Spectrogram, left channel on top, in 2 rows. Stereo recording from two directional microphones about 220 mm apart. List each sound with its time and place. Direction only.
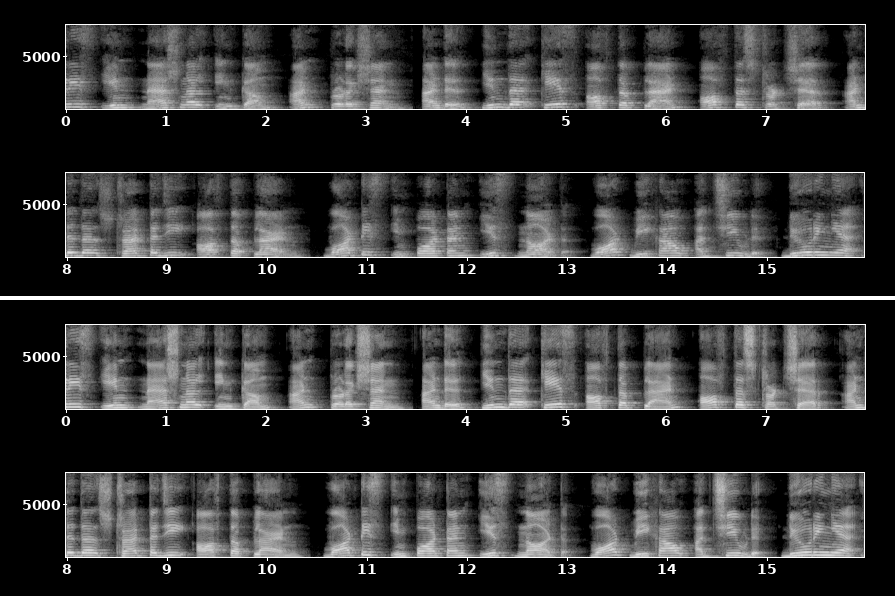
0.0 s speech: 50° right (ahead or behind)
